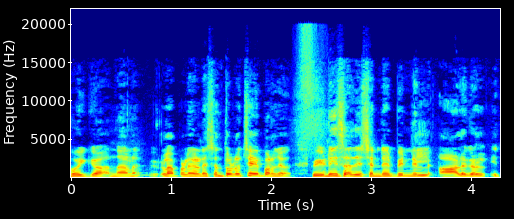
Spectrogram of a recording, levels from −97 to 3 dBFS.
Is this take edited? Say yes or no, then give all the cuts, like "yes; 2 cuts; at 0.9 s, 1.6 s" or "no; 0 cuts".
yes; 1 cut; at 2.3 s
